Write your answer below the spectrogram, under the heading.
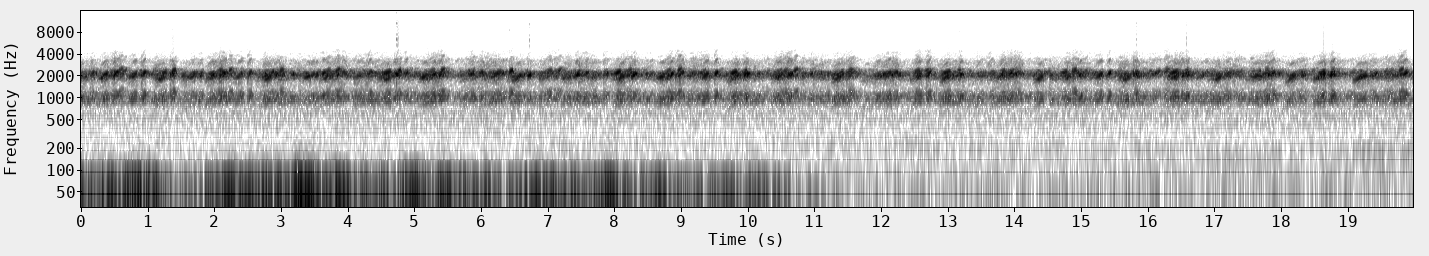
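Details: Numerous frogs croak nonstop in a spring wetland behind a home, their overlapping pulsed trills making a steady two-toned buzz, with faint low rumbles early on and occasional sharp ticks.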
